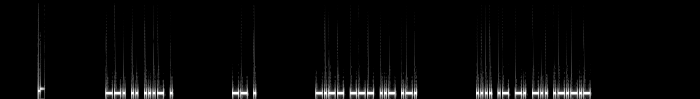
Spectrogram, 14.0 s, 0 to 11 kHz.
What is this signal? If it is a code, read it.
Morse code, heard as a keyed tone, about 28 wpm, 700 Hz. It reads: GIVE ME YOUR HAND.
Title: 4x Word-Spacing - Sentences from Top 200 Words - 28wpm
